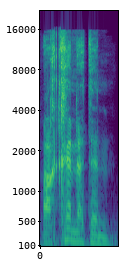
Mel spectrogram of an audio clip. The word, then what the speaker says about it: Akhenaten: Akhenaten.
